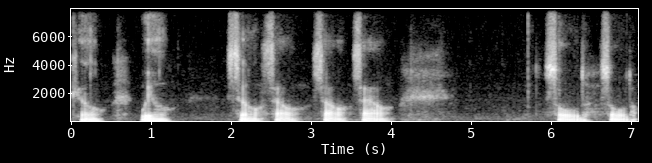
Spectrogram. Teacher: lightly but it does feel like right in here because the the tongue is being pushed back and slightly down in the middle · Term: dark l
